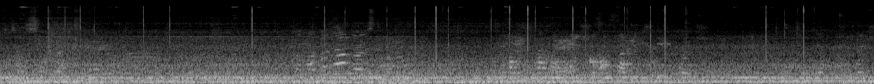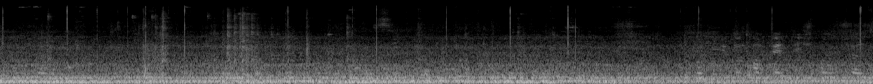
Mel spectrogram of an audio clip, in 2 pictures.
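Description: Mercedes-Benz Citaro C2 hybrid city bus idling at a stop, a steady low engine hum that holds even through the whole stretch.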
